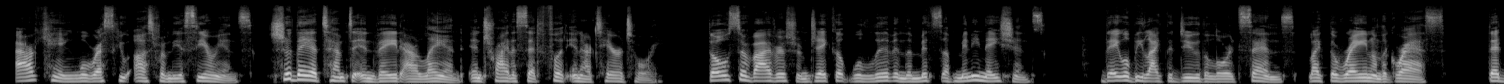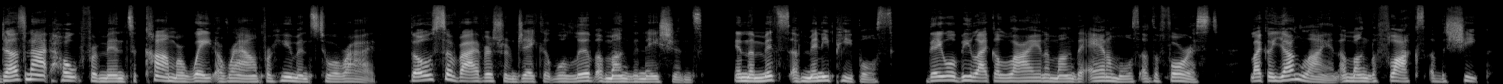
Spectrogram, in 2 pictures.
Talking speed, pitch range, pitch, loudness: 205 wpm, 135-170 Hz, 150 Hz, -22 LUFS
